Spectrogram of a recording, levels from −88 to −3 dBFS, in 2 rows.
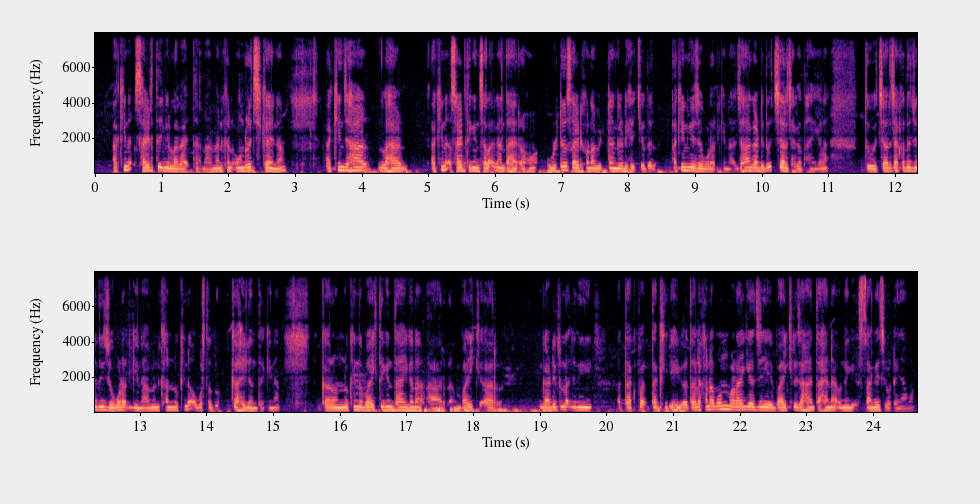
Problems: none marked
